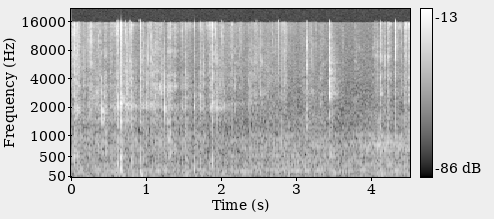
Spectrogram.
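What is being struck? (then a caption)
Bar of soap shaved with a small metal blade. A small metal blade shaves flakes from the surface of a dry, solid white Korean bar soap held in the hand, cutting it in a dice pattern. The result is quiet, crisp, bright scraping and snapping clicks at an irregular pace, each ending almost instantly.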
